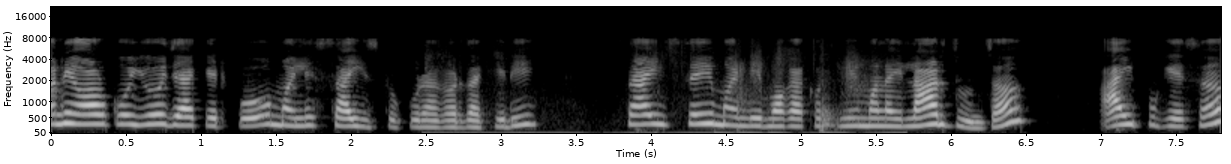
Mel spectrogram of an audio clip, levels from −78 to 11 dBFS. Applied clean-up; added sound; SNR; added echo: neural separator model SepFormer DNS4.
